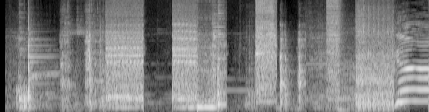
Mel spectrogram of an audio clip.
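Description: Workshop power tools working metal, heard as a series of about five short bursts that start and stop abruptly.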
